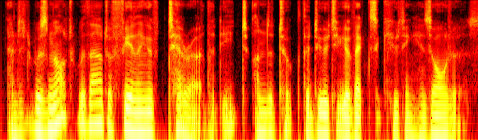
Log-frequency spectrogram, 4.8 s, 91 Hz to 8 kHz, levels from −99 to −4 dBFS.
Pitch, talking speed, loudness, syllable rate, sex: 110 Hz, 225 wpm, -21 LUFS, 6.1 syllables/s, male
